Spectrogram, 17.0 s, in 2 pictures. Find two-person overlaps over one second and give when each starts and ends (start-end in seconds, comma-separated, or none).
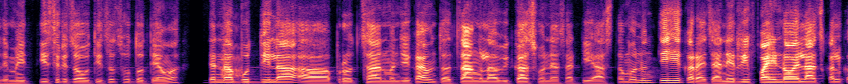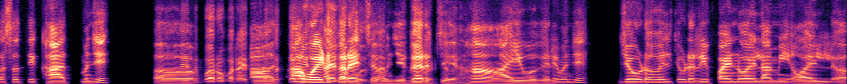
11.9-13.6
